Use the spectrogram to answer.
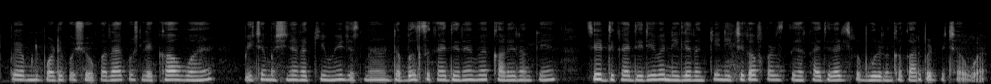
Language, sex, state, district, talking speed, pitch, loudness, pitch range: Hindi, female, Maharashtra, Solapur, 315 wpm, 210 Hz, -28 LUFS, 200-215 Hz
